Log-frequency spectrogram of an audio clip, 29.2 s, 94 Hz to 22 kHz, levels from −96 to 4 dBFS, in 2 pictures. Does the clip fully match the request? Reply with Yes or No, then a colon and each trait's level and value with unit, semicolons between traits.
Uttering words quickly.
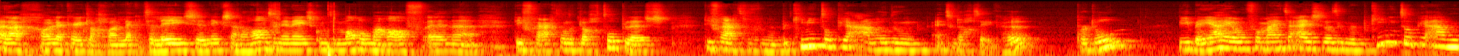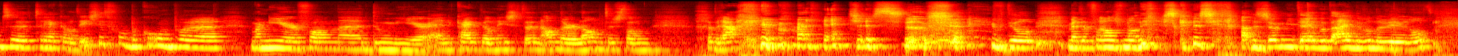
Yes: fast, 215 wpm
